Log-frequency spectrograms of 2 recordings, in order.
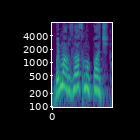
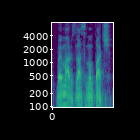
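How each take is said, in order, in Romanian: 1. Se spune cu o voce slabă, timidă. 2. Se spune cu o voce fermă, încrezătoare. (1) "Că dacă stai cocoșat" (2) "Dacă stai drept, umerii în spate, pieptul în față"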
